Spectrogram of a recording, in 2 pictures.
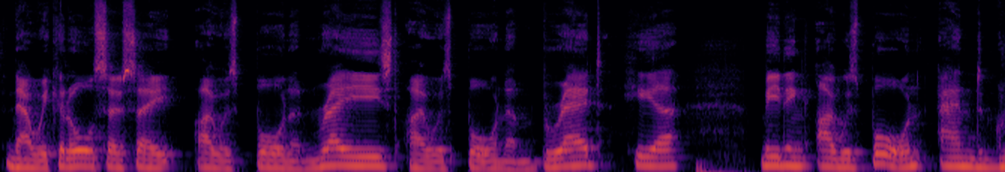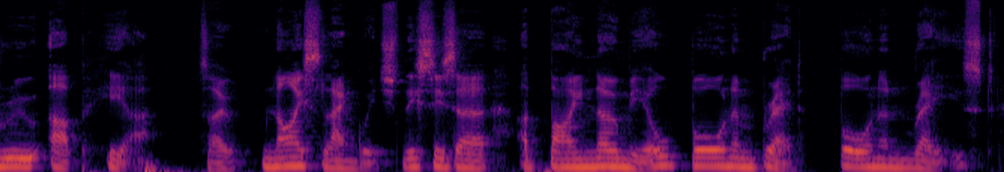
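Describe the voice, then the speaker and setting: A man with a mid-range voice working as an English teacher over a video call. He is cheerful and encouraging, and he drops his pace to spell out each useful phrase with care. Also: mid-range voice. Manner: upbeat, praising, explains slowly with emphasis. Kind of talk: interview then language analysis.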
